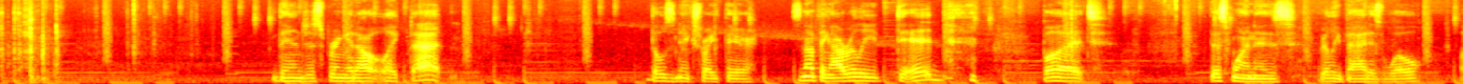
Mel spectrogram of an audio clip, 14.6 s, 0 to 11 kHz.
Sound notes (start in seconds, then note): 9.4 laughs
